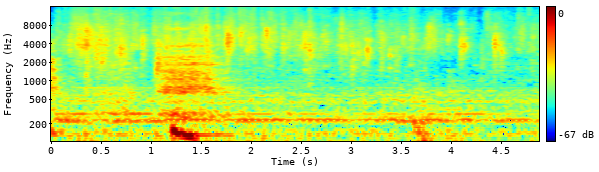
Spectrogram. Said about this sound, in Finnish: Vesi valuu lapojen väliin. Vesi valuu pitkin käsivarsia ja tippuu sormenpäistä. Ihan kuin vesiputoukset sormenpäistä.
